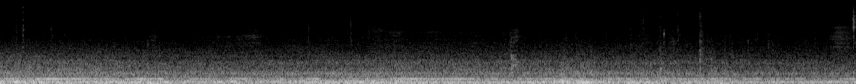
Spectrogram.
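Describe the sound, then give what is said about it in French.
A car engine drones steadily with a low, even rumble and a faint hum, as if heard from inside the moving vehicle as it arrives to park near a church, constant throughout with no voices. “Alors là, tu peux garer ta voiture là, même derrière l'église.”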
